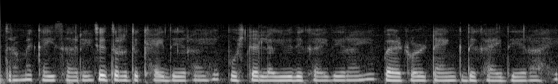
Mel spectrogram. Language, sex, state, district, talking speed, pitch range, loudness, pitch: Hindi, female, Bihar, Darbhanga, 235 wpm, 185-200 Hz, -19 LUFS, 190 Hz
